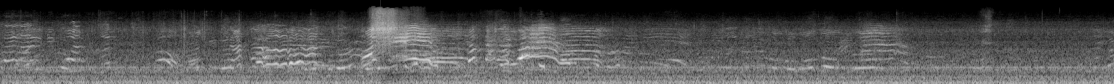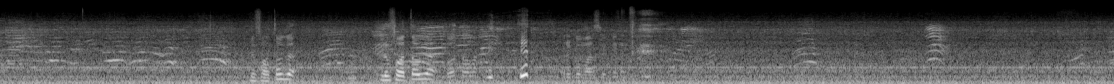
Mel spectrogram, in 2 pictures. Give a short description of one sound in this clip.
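A diesel locomotive's engine rumbles steadily close by.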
